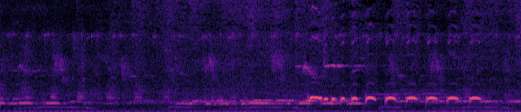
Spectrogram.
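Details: Local zebra dove, a lure to get other doves calling: faint soft coos at first, then a clear run of about eight evenly spaced, slightly rising trilled coos over low background hiss.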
